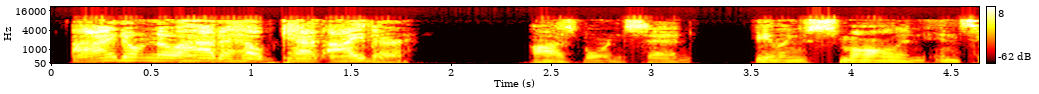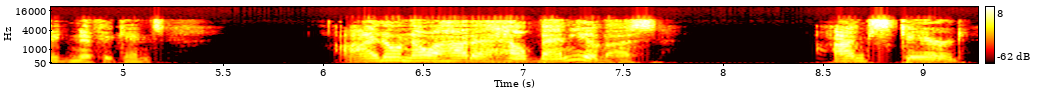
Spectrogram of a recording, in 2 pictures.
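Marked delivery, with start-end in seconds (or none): 0.1-1.8 higher, louder voice of an overwhelmed friend; exasperated character voice, raised and pushed; helpless protest. Acted. Osborn protests, feeling helpless. 6.1-9.2 higher-pitched, lightly acted distress; mildly overwrought character voice, pitch lifted; scared admission. Osborn admits he is scared.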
